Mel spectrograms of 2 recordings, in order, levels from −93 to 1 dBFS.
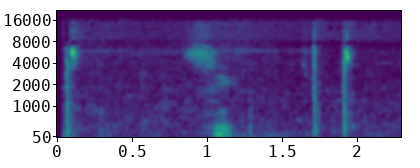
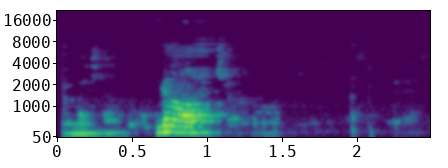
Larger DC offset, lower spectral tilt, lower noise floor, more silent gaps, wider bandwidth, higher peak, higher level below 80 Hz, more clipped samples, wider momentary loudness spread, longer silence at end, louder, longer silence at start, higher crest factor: neither; second, 0.5 dB/octave vs -10.5 dB/octave; about the same, -63 dBFS vs -64 dBFS; neither; first, 16.5 kHz vs 6.8 kHz; about the same, -4 dBFS vs -2 dBFS; about the same, -72 dBFS vs -70 dBFS; neither; first, 23 LU vs 20 LU; second, 0.35 s vs 1.45 s; second, -27 LUFS vs -18 LUFS; about the same, 0.05 s vs 0.05 s; first, 28 dB vs 20 dB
